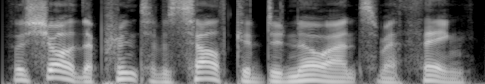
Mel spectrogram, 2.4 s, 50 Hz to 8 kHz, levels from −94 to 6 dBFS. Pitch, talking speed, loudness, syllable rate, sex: 130 Hz, 245 wpm, -17 LUFS, 5.9 syllables/s, male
